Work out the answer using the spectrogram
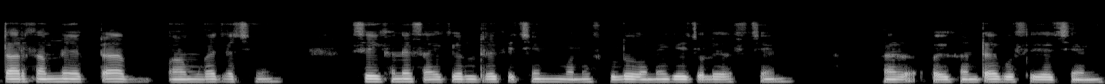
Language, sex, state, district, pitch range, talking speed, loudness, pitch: Bengali, male, West Bengal, Jhargram, 115-125 Hz, 105 wpm, -20 LUFS, 120 Hz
